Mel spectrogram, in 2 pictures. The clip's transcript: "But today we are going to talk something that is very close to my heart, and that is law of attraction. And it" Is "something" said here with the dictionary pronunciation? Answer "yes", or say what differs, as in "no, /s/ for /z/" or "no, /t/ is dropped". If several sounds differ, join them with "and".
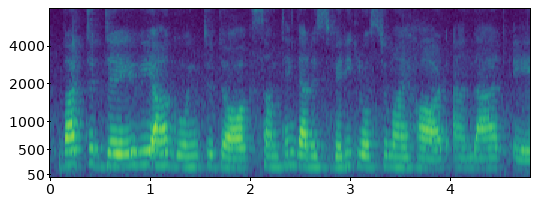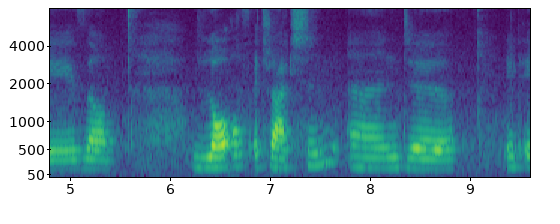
no, /t/ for /θ/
